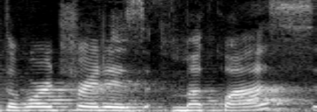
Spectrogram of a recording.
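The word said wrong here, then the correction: Maswak (مسواک): Is that right? Am I saying it right? I'm looking at the audience, yeah? Maswak. – Yeah, maswak. In Persian we say maswak.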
